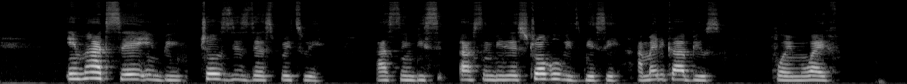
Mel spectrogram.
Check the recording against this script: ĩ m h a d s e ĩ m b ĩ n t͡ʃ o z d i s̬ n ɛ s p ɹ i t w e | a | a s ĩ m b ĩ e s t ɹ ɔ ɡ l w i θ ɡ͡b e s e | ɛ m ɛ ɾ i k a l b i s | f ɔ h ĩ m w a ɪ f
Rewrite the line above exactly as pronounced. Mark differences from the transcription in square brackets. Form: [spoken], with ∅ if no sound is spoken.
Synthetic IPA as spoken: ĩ m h a d s e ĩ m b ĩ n t͡ʃ o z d i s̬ [d] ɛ s p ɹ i t w e | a | a s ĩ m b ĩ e s t ɹ ɔ ɡ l w i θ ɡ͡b e s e | [a] m ɛ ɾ i k a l b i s | f ɔ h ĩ m w a ɪ f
